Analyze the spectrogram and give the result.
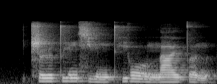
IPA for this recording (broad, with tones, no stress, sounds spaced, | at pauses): ʈ͡ʂ ɻ̩˥ t̪ i˥ n ɕ i˨˩ n t̪ʰ j o˥˩ ʊ̯ n̪ a˥ ɪ̯ t̪ ə˥˩ n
